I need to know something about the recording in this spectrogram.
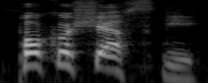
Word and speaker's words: Pokuševski: Pokuševski, according to Jax.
